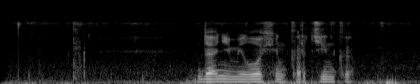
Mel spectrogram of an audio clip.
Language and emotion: Russian, neutral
